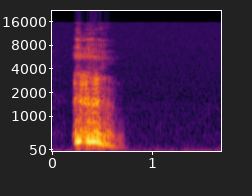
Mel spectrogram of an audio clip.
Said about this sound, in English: Even to clear my throat. All right? Let me clear my throat. Can I do that? Let me clear my throat.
